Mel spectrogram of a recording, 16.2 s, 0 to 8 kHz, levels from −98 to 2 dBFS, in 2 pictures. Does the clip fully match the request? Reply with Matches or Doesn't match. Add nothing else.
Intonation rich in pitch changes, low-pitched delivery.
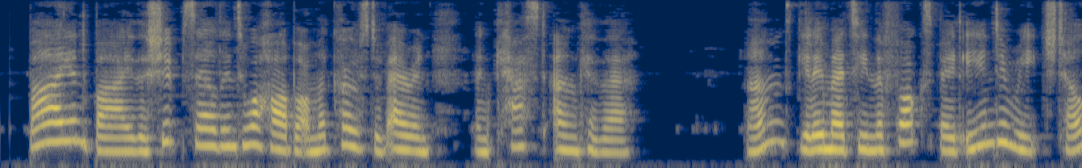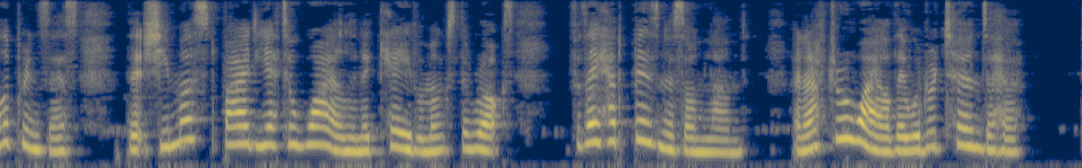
Doesn't match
